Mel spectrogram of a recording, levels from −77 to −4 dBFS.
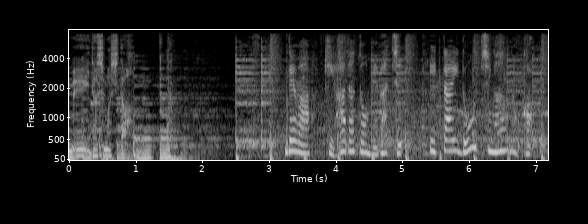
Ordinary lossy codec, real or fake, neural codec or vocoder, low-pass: none; fake; vocoder, 22.05 kHz, 80 mel bands, Vocos; 7.2 kHz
